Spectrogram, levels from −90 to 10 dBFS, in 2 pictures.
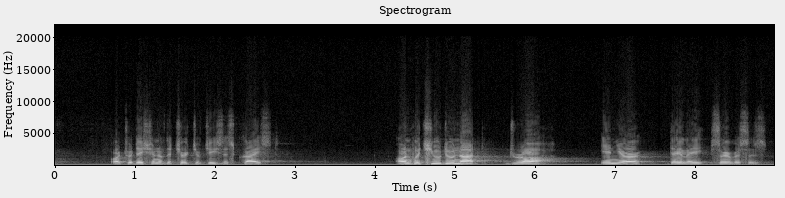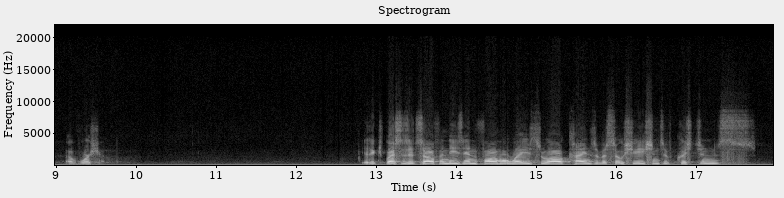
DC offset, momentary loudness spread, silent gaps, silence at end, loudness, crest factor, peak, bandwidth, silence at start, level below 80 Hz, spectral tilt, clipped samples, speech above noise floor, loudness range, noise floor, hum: under 0.1%; 16 LU; none; 0.15 s; -20 LUFS; 18 dB; -2 dBFS; 9 kHz; 0 s; -44 dBFS; -6 dB/octave; under 0.1%; 27 dB; 11 LU; -46 dBFS; 60 Hz at -45 dBFS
